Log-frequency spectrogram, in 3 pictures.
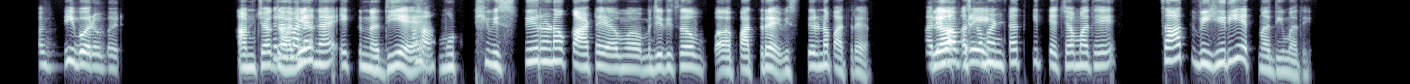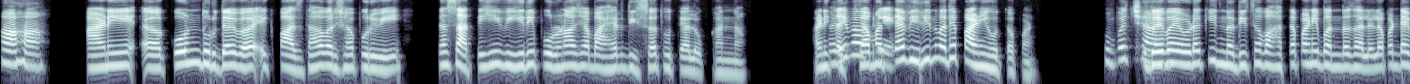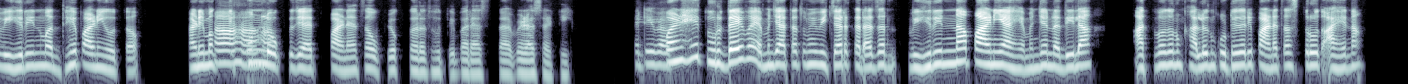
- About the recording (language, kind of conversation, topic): Marathi, podcast, नद्या आणि ओढ्यांचे संरक्षण करण्यासाठी लोकांनी काय करायला हवे?
- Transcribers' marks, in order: horn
